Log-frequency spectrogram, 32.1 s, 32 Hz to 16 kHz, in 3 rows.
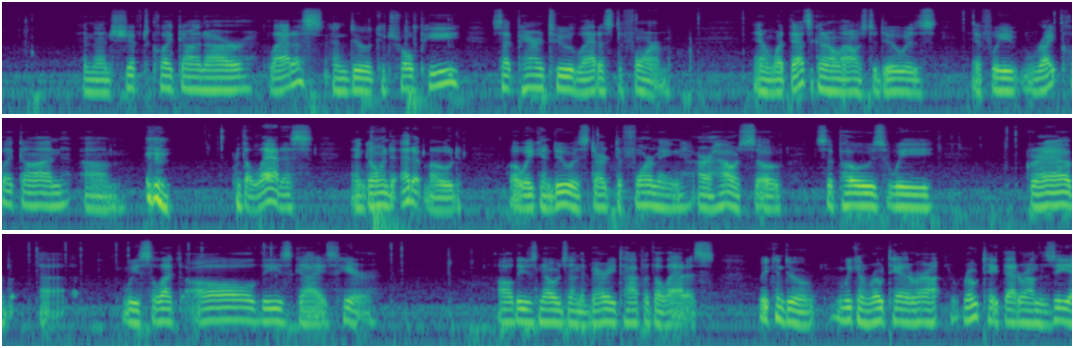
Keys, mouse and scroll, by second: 4.1 ctrl+p, 7.1 middle click, 9.6 right click, 10.6 right click, 14.3 Tab, 16.6 right click, 20.8 shift+right click, 21.8 shift+right click, 22.1 shift+right click, 23.3 shift+right click, 24.1 shift+right click, 24.8 shift+right click, 25.6 shift+right click.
